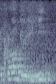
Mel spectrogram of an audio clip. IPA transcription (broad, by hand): k.r.ɒ.g.l.iː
